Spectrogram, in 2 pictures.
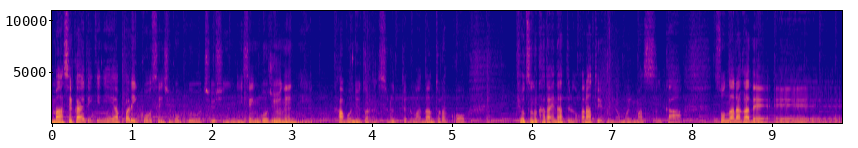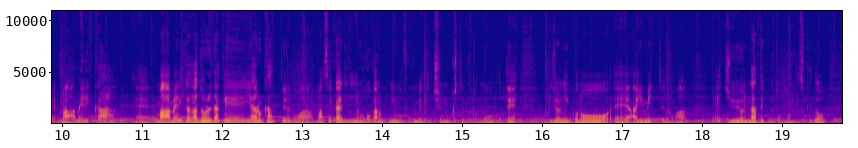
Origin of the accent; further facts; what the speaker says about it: Germany; moved away; 私のふるさとのドイツ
